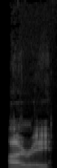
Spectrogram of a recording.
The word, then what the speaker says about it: eyrie: Let's see what this one has to say. Well. Or this one. Why are they so long? Eyrie. See? Boom. Eyrie. Sounds like a computer saying it. Eyrie.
